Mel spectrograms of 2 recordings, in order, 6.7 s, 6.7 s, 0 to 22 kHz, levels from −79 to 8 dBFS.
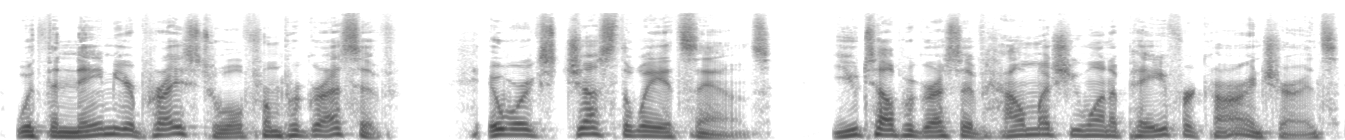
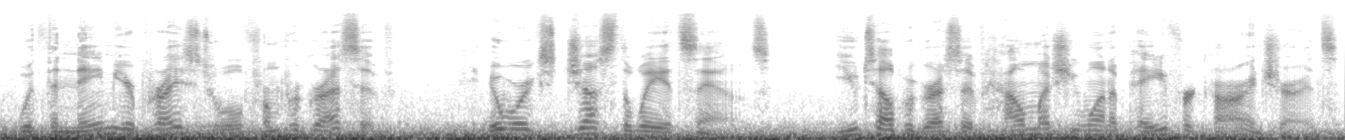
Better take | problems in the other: first | wind noise on the microphone; heavy; 6 dB below the speech

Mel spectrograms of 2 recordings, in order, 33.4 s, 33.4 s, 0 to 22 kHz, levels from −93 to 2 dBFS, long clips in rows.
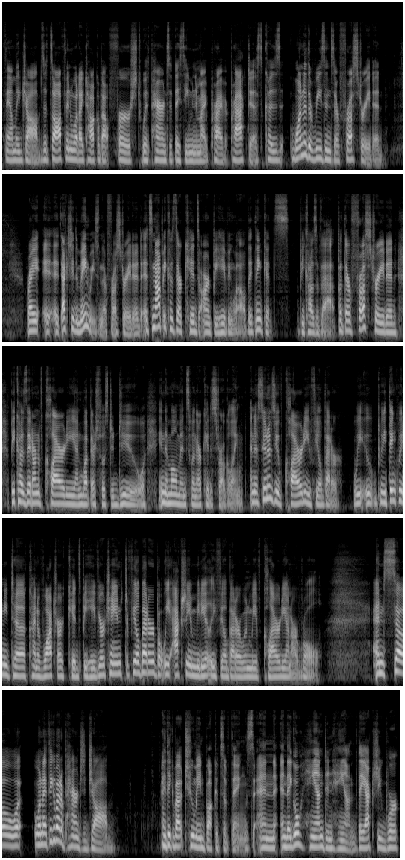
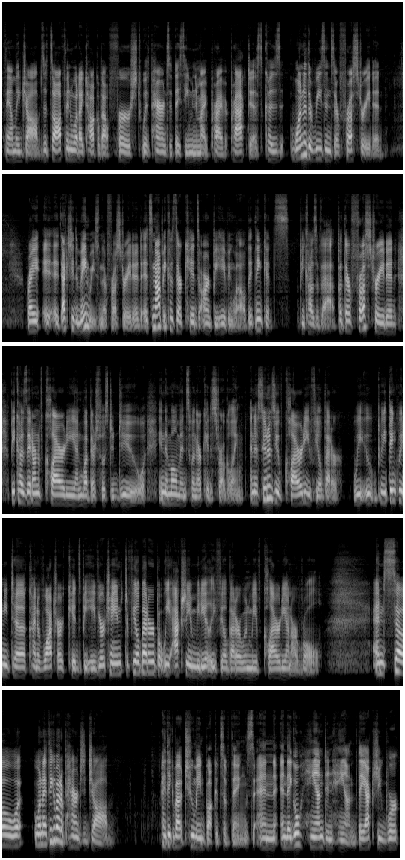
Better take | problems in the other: first | thin; somewhat; fading below 250 Hz

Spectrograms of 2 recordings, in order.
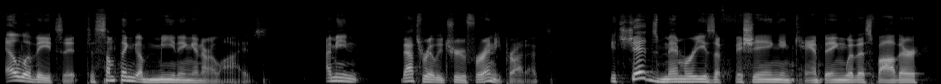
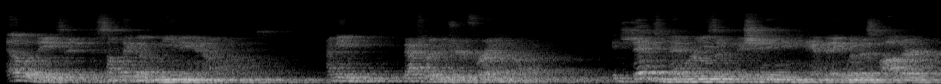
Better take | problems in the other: first | off-mic speech; far // room echo; strong; dies away in 3 s

